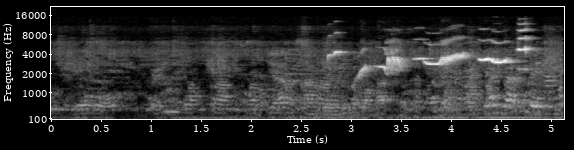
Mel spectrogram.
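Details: Oriental magpie-robin (kacer) singing: after a stretch of murmuring voices, loud whistled, slurred notes rise and fall in quick succession through the second half, with people talking faintly underneath.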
